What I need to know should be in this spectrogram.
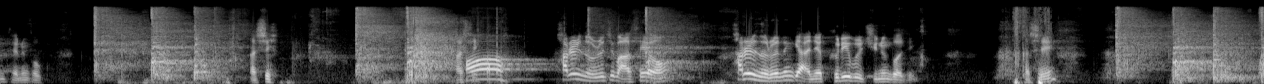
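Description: A badminton racket sharply strikes a shuttlecock.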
